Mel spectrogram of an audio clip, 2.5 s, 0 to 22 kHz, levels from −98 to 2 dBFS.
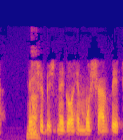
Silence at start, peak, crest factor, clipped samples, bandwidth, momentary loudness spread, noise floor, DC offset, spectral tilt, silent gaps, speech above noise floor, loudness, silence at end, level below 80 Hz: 0 s; 0 dBFS; 16 dB; under 0.1%; 10 kHz; 5 LU; -51 dBFS; under 0.1%; -6.5 dB/octave; none; 34 dB; -17 LUFS; 0.1 s; -48 dBFS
